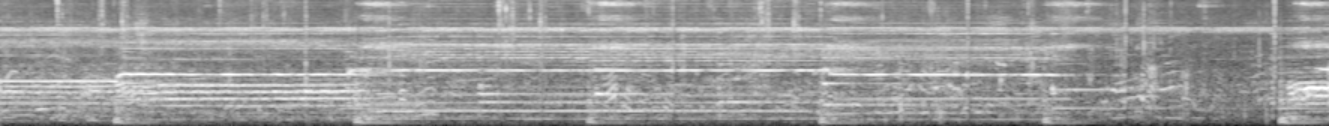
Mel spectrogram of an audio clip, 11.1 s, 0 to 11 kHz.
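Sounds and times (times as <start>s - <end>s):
long held notes: 0.0s - 9.6s.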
